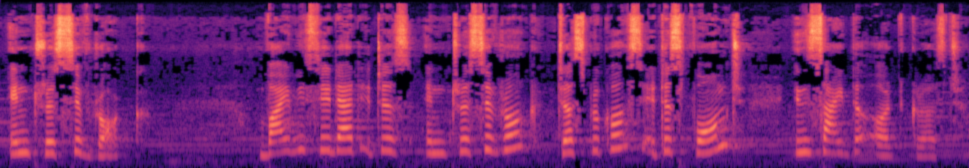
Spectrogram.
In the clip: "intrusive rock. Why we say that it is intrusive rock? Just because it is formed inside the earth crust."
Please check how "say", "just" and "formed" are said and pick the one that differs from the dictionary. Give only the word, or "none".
none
